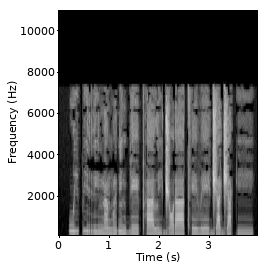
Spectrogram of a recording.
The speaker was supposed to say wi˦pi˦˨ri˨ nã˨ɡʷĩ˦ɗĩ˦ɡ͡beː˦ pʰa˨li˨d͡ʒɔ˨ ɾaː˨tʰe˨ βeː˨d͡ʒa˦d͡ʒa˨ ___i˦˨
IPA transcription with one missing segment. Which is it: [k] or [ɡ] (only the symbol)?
k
